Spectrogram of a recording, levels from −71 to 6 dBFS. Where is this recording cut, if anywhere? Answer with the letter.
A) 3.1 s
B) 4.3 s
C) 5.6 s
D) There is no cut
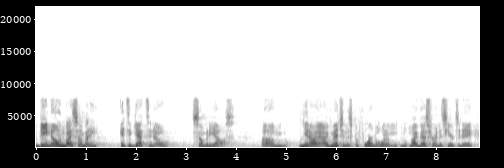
D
